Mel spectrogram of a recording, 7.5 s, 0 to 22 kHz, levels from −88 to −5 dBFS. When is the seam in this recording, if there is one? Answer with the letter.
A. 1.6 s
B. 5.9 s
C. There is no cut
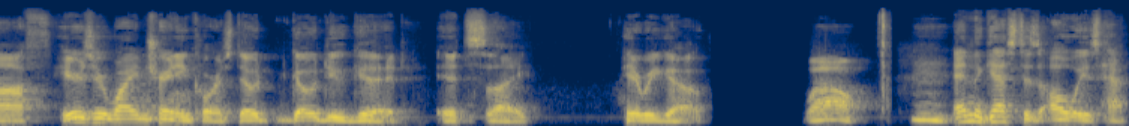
B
